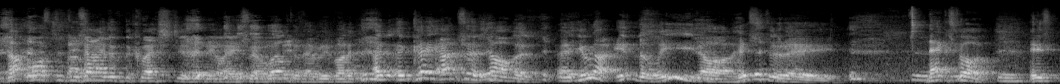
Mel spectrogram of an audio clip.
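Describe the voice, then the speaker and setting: A man's voice: a little high, sing-song, normal speed, crowd noise. A man hosting a live quiz in a pub, reading out questions and bantering jokingly with the contestants. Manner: joking, chatty, teasing contestants. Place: indoors in a pub. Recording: roomy, noisy pub recording.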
